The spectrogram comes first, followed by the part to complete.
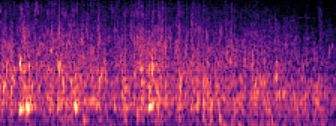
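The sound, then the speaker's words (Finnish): A shallow, very clear stream with a hard stony bed burbles and splashes steadily over rocks, with a continuous bright gurgling texture and small irregular splashes throughout; a few marsh marigolds bloom beside it; no one speaks. “Nyt ollaan purossa siis ja tässä kukkii muutama rentukka ja aika hyvä lotina.”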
